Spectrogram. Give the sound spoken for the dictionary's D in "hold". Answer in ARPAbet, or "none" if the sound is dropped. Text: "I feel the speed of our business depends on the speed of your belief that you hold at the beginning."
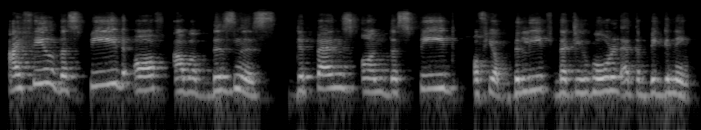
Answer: D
